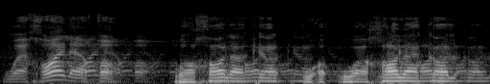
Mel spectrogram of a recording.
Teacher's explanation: لام رقيقة، لكن الخاء والقاف حولها مفخمتان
